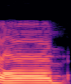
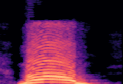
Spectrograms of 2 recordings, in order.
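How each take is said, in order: First: The call sounds calm and casual. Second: The call sounds frustrated and needy. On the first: The child has just arrived home. "which that one means I'm home" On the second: The child needs help. "that's the frustrated and I need help"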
